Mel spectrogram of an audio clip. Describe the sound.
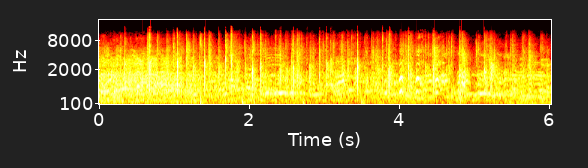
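An audience applauds steadily for about six seconds, a dense patter of many hands clapping at once, with crowd voices and cheering mixed into the noise.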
